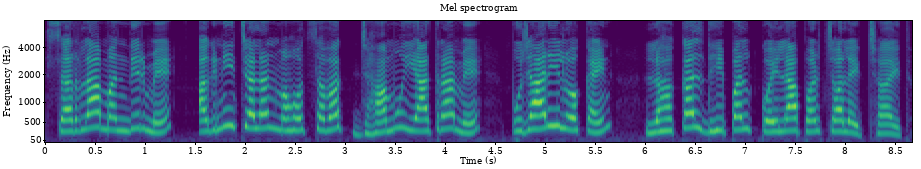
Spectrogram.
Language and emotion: Maithili, neutral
